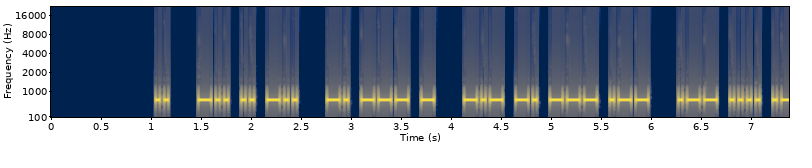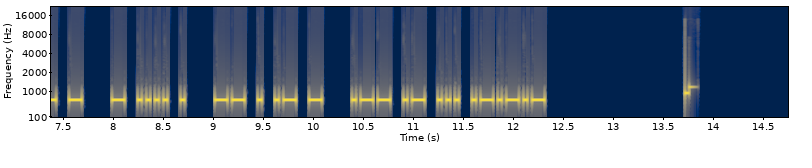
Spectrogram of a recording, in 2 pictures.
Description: Morse code, heard as a keyed tone, about 28 wpm, 700 Hz. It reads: I DID NOT KNOW WHAT THE MEAT WAS.
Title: Sentences from Top 1000 Words - Review Part 3 - 28wpm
